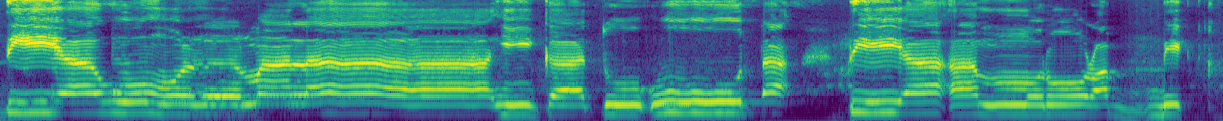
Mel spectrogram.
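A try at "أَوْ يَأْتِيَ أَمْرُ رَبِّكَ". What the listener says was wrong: Oke, bukan tia, au ya tia.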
